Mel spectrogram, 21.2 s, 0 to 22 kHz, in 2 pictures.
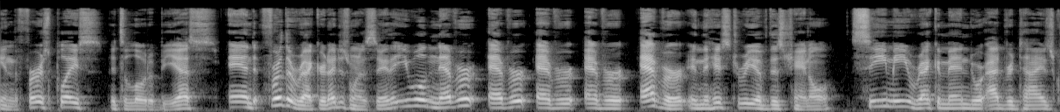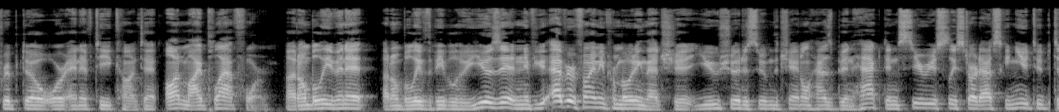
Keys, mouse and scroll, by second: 1.4 click, 2.5 middle click, 2.5-2.9 scroll down 2, 3.2 click, 3.9-5.2 middle drag, 4.0-4.5 scroll down 2, 4.5-5.2 scroll down 1, 6.0 click, 7.5 click, 9.4 middle click, 9.4 scroll down 2, 10.2 click, 13.3 click, 13.7-14.2 scroll down 3, 17.3 click, 17.4 scroll down 2, 17.9 click, 18.5-19.4 scroll down 2, 19.4-19.8 scroll down 1, 20.2 click.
